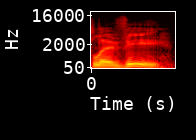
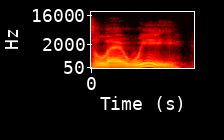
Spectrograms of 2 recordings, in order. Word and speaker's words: Levi: And in his Hebrew, it was Lewi. He doesn't understand how this guy 700 years before in Israel is rhyming Navi with Lewi.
